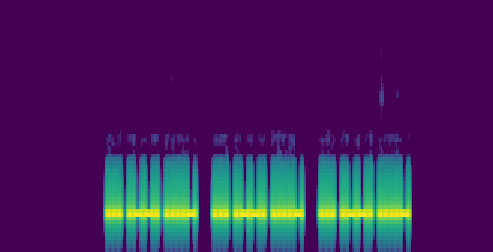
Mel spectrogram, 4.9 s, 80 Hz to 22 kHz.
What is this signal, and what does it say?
Morse code, heard as a keyed tone, about 44 wpm, 700 Hz. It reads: SP4 SP4 SP4
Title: Callsign Prefixes for Top 25 DXCC - Repeated 3x - 45wpm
